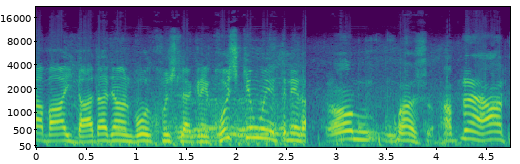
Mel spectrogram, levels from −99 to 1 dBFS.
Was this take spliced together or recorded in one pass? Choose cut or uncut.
cut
